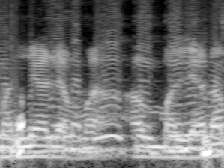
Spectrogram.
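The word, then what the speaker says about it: Malayalam: तलियालम में क्या है इसका प्रोनाउंसिएशन? मलयालम, केरल मलयालम वाले, है ओ मलयालम बोलते हैं हाँ ये ये फैजल जी।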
